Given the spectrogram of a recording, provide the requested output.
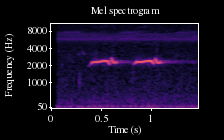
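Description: A Tufted Titmouse whistles two clear, mid-pitched 'peter' phrases about half a second apart, over a steady high insect-like hiss.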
